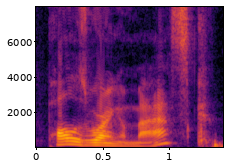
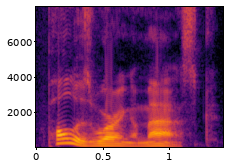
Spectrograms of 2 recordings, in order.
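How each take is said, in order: First: The pitch rises at the end. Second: The pitch falls at the end. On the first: It becomes a surprised question. "But if we lift it" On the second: It is a statement. "That's downward inflection"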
